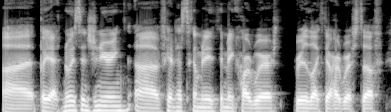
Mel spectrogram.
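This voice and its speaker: On a casual music production stream, a man speaks in a low, racing voice with a clean yet slightly scratchy tone. He rambles comfortably, uses many fillers, and addresses viewers by name as he answers the chat.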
